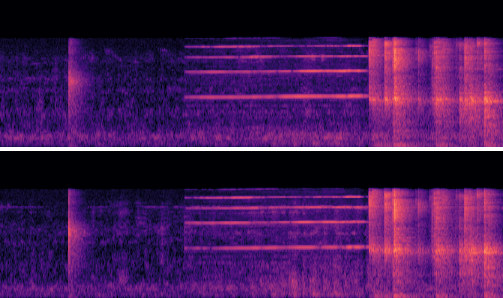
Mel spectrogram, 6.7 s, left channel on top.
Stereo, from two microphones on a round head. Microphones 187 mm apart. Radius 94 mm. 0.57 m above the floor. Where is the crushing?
10° right (ahead or behind), 1.1 m.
